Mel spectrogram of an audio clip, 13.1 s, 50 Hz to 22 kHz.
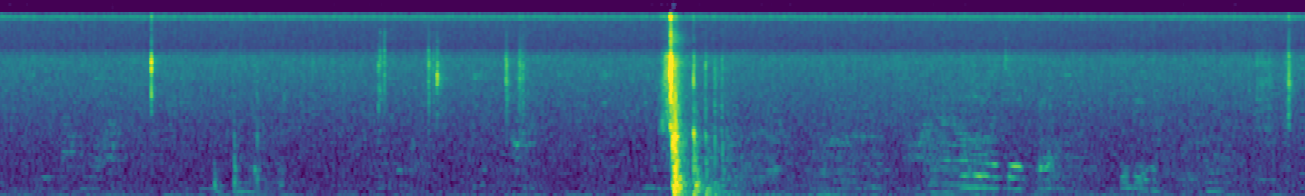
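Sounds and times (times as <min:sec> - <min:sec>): plastic toy parts clicking: 0:03.8 - 0:04.5, 0:05.1 - 0:05.4.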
